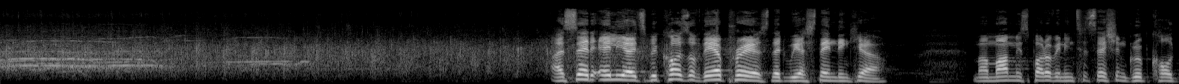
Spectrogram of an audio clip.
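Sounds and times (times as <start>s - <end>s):
audience applause: 0.0s - 6.1s
speech: 5.5s - 8.9s, 9.8s - 11.7s.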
